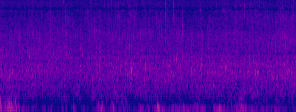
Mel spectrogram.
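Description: Steady rush of flowing river water, with irregular low wind rumbles on the microphone that are strongest just at the start.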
